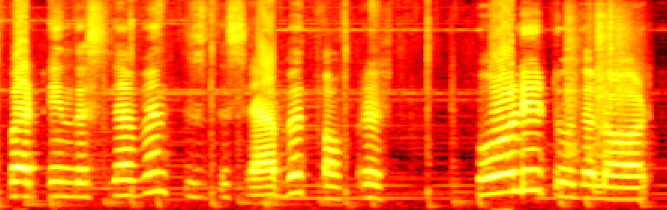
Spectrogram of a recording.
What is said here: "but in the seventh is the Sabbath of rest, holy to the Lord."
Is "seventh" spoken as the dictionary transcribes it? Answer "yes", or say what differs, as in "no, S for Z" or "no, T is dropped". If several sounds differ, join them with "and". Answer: no, T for TH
